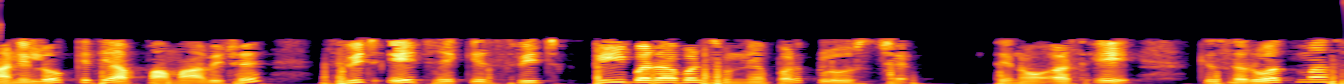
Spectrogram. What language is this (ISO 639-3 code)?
guj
